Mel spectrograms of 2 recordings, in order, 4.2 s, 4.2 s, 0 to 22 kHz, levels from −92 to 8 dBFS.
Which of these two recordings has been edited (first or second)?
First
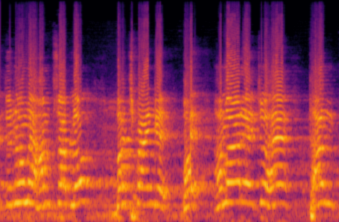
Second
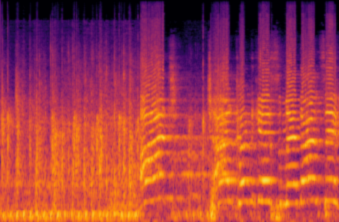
first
